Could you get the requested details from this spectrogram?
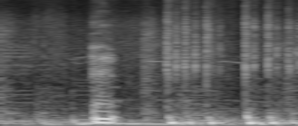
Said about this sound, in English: That's me typing in the questions.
